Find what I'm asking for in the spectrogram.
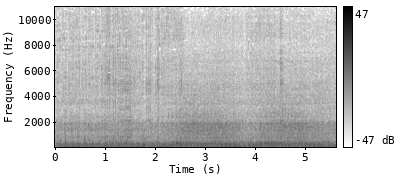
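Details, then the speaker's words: Jeep that sat since last winter, possibly with bad gas: rough, sputtering idle with a stumbling beat as a cylinder or two drops out; one or two injectors not firing, blamed on the injector wire. "So that's that injector wire. One or two of the injectors are not firing."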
